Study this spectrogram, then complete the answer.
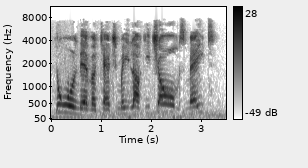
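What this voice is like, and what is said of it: Irish speaker attempting Australian accent. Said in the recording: “his Irish attempt at a Australian accent ... It'll be his normal voice ... It'll sound Jamaican”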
